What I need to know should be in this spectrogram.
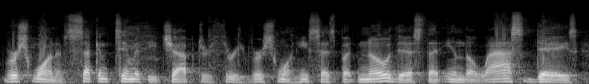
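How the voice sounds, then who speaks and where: A man teaching an evening Bible study in a relaxed, self-deprecating way, with fillers and restarts, slowing to stress each word when he reads scripture. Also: lowish voice.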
